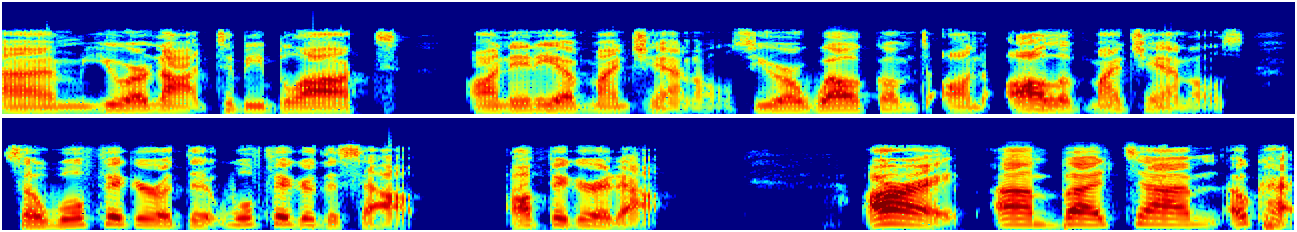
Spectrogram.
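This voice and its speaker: Lively in intonation, a woman with a fairly low pitch and an unremarkable speaking voice talks at a moderate pace. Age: 40s. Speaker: YouTuber. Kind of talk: livestream chat. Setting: livestream. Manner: casual, with many fillers.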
